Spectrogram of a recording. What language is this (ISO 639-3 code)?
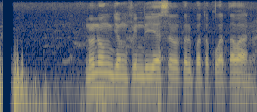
sun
